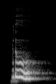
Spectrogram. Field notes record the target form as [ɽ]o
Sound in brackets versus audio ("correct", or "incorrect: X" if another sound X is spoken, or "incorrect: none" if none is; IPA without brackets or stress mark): incorrect: ɾ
